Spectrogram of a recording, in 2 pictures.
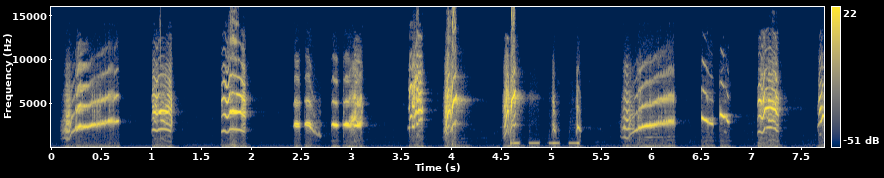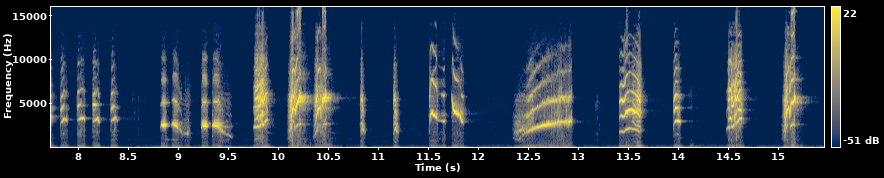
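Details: Oriental magpie-robin, a kept bird in Kebumen, Central Java, Indonesia, singing continuously with full tail display: long varied stream of high whistles, sharp chirps, down-slurred notes and buzzy trills, densely packed with short gaps, plus a brief low steady tone.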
